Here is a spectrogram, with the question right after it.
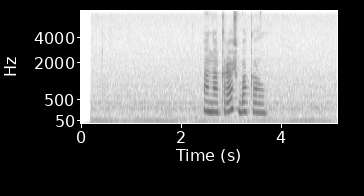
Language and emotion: Russian, neutral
